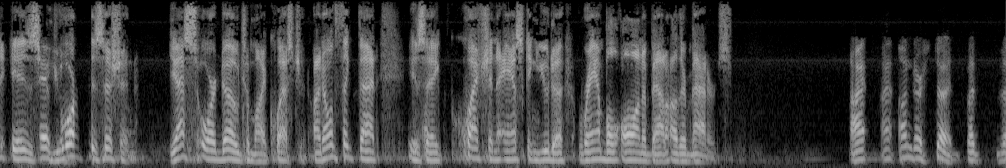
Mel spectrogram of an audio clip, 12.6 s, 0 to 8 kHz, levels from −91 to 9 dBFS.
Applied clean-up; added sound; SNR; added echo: none; none; none; none.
